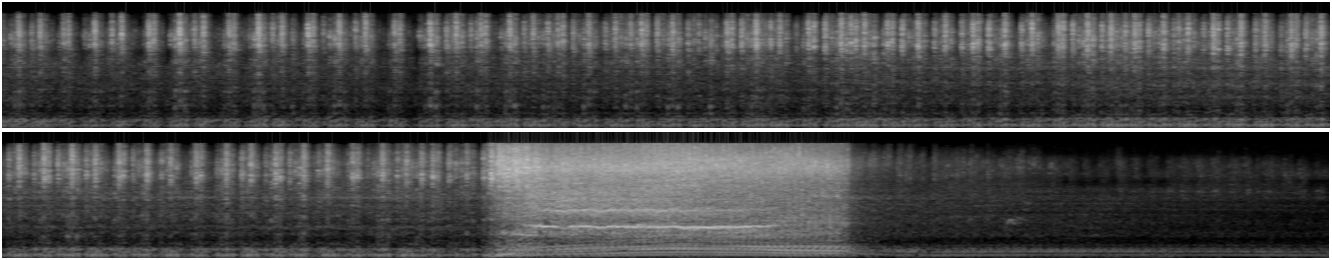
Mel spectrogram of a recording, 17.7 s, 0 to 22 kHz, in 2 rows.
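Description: V8 engine in a Morris Minor van running at low revs with an uneven rumble, then revved hard about twelve seconds in as the van pulls away, with a high steady squeal during the burst. The engine sound drops off sharply and fades as the van drives away.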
